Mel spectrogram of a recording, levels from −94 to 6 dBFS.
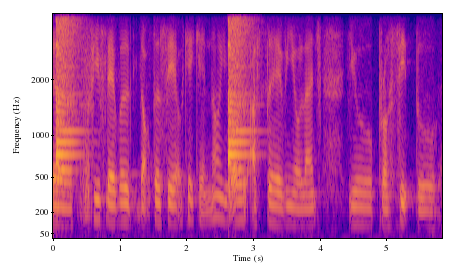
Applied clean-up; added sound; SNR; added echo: none; Snare drum; -3 dB; none.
